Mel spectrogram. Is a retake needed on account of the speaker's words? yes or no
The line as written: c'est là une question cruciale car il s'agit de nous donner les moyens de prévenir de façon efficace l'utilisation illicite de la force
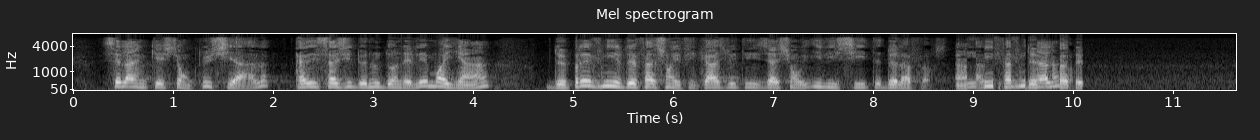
yes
